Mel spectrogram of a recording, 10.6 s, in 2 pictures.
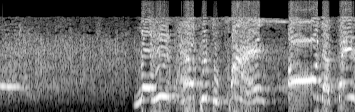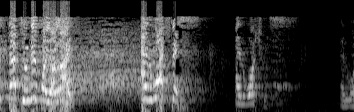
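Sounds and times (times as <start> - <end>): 
audience clapping hands: 0.0 - 4.0, 6.6 - 8.9
speech: 2.0 - 4.1, 4.9 - 6.5, 7.7 - 8.2, 8.8 - 9.7, 10.4 - 10.6.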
